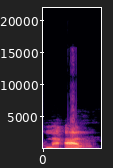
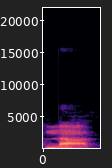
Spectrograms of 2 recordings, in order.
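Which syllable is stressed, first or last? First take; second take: last; first. First: The stress is on the last syllable. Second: The stress is on the first syllable. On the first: The speaker calls it wrong. "No digo naar" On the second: The speaker calls it right. "sino nar, se acentúa en la penúltima sílaba"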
